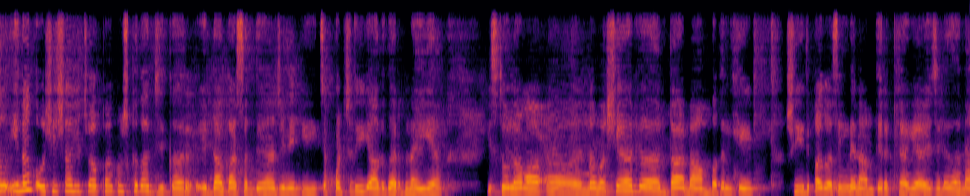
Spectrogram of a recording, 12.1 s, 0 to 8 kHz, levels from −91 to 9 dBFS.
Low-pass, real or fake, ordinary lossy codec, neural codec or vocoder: 7.2 kHz; fake; none; codec, 44.1 kHz, 2.6 kbps, DAC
